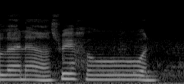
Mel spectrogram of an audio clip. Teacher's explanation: Lana terdapat bacaan mad tabi'i sebab fathah diikuti dengan alif. Sihuna diwakafkan menjadi sihun karena dibaca mad arid li sukun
